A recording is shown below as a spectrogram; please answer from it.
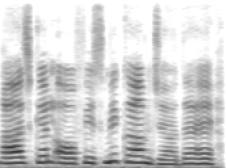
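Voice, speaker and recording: A woman voicing a tired but affectionate young wife who speaks gently and shyly, in a storybook reading. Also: high voice, a little slow, clean tone. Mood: fond. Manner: gentle, shy.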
